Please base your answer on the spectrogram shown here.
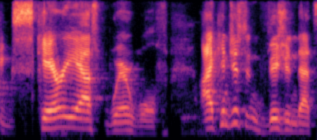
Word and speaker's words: Werwulf: century werewolf movie called werewolf I think it's pronounced werewolf but and what you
